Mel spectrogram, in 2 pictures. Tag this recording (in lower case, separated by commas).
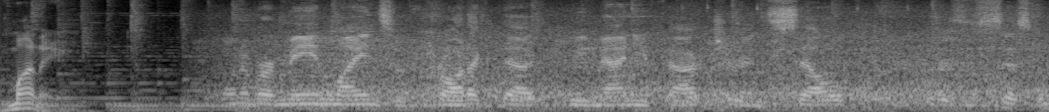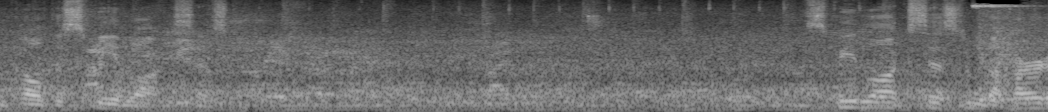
music, speech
